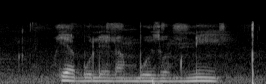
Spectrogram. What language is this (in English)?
Xhosa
